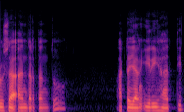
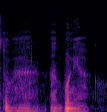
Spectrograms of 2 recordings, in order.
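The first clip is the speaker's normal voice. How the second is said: tearful prayer; 4 semitones lower, 10 dB quieter than usual. Acted. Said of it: "Baru kita nangis".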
